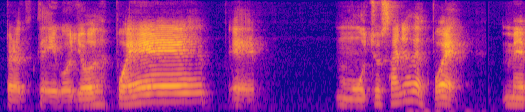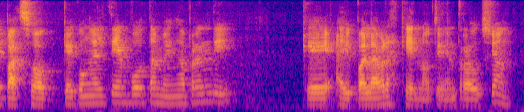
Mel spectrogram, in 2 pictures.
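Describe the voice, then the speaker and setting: A man's voice: medium pitch, a little slow. Man chatting in an echoey room. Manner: thoughtful, explains with restarts and examples. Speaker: podcast co-host. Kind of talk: casual conversational podcast chat. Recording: roomy echo.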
